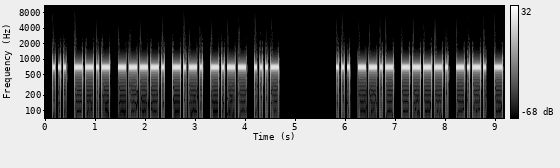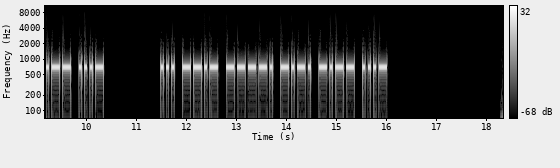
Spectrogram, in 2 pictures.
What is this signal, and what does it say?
Morse code, heard as a keyed tone, about 22 wpm, 700 Hz. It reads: SQ9CYV SQ9CYV SQ9CYV
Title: DXCC-100 Call Signs - 6 Characters - Repeated 3x - 22wpm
